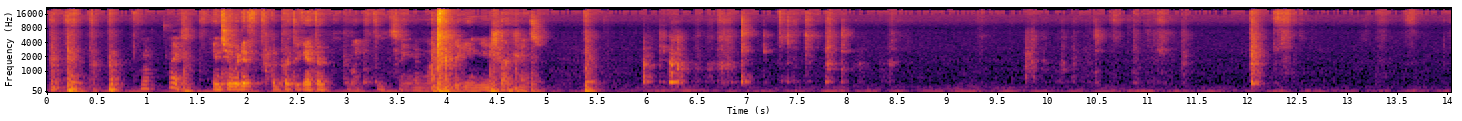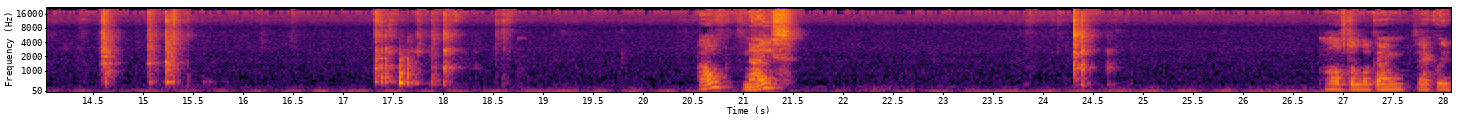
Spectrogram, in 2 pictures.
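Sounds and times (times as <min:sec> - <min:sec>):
plastic parts clicking and knocking: 0:14.6 - 0:15.6, 0:17.3 - 0:18.7, 0:24.3 - 0:24.8.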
